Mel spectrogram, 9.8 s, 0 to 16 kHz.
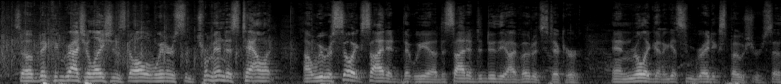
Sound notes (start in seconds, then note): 0.0 applause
